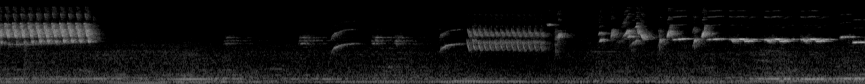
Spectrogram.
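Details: Canary song for stimulating breeding hens: a loud dense buzzy trill, a quiet gap with upward-slurred notes, another buzzy roll, then a busy run of sharp chips and high whistles.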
